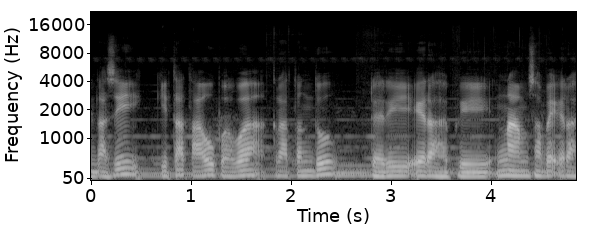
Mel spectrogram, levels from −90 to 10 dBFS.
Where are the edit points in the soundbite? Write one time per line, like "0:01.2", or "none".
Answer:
0:01.7
0:02.6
